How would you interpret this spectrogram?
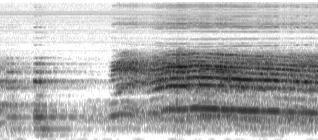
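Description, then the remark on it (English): A crowd at a wrestling match between Gorgeous Frog and Big Boy Bear roars loudly. A brief burst of voices swells after a second into a sustained, dense wall of cheering and shouting that holds steady to the end. “Hey, gee whiz, Dippy, listen to that crowd roar.”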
